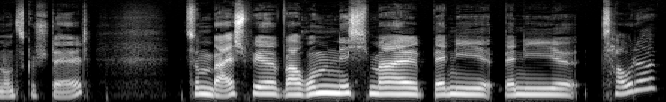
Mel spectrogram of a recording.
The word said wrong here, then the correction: Zander: als Gast? Zander? – Zander. – Zander? – Zander. – Okay, ihr merkt, ich habe den Namen schon mal falsch ausgesprochen.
